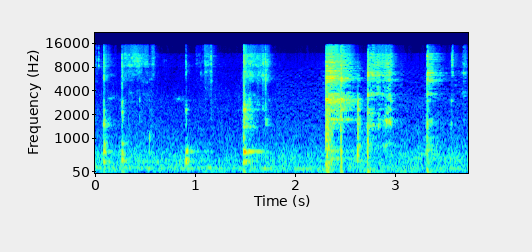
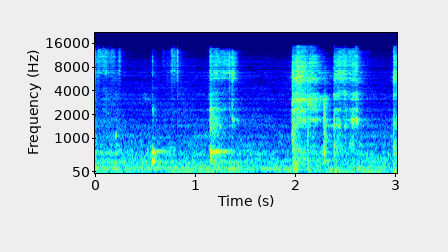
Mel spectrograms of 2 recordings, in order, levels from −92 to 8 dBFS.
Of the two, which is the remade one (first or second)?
second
